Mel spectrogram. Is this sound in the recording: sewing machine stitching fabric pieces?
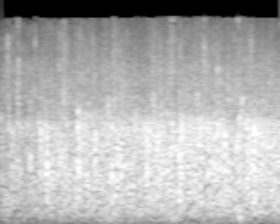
no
